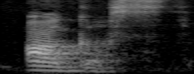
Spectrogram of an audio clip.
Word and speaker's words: agus: And if you want to say and, the word is august, august.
